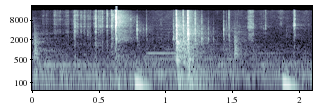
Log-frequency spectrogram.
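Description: Scissors snipping through a strip of corrugated cardboard, two sharp cuts about half a second apart around the middle, then a dull knock near the end.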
